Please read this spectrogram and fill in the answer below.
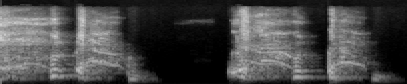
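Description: Two short throaty bursts from a man's voice, each a quick double pulse, about a second apart.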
